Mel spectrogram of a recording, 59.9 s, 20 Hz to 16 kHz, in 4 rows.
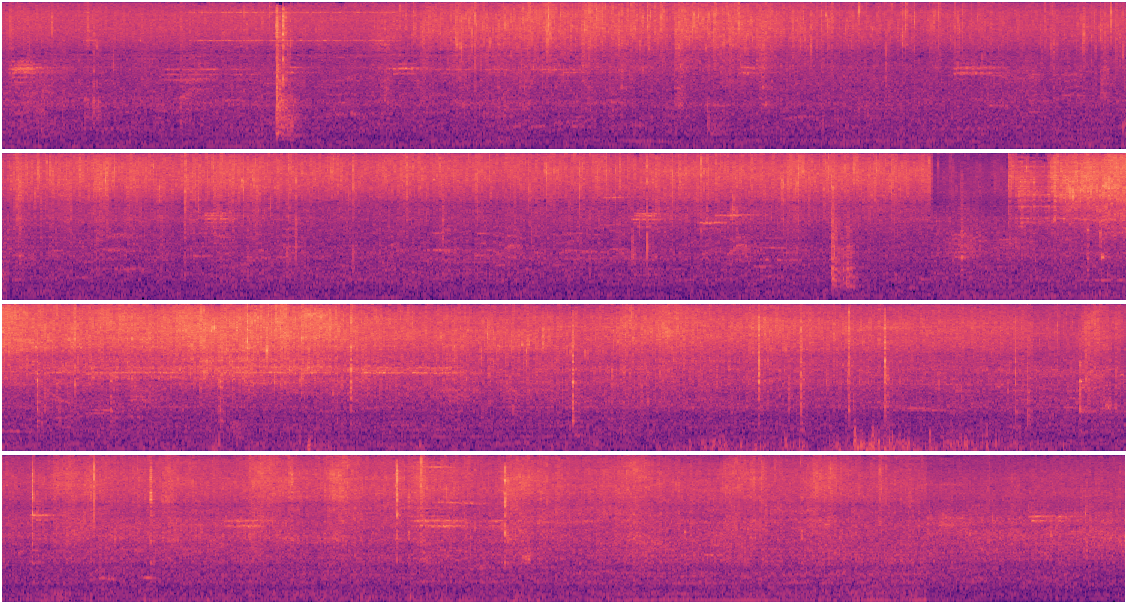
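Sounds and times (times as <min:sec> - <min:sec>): chicken sizzling in a pan: 0:00.1 - 0:27.4, 0:28.4 - 0:57.4
spatula scraping a pan: 0:08.9 - 0:10.4, 0:44.3 - 0:46.2, 0:48.2 - 0:52.2.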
